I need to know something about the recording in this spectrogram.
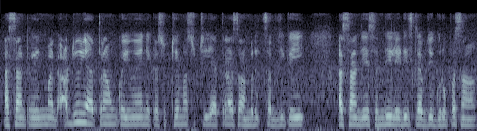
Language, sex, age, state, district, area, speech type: Sindhi, female, 45-60, Rajasthan, Ajmer, urban, spontaneous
